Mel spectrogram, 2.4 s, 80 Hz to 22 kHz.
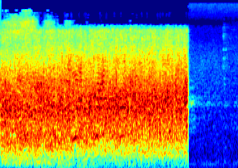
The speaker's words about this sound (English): And you hear the applause there because they're laughing nervously, but there are people who took 2 years of Spanish or 2 years of French, and basically all they remember is how to say, how are you?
